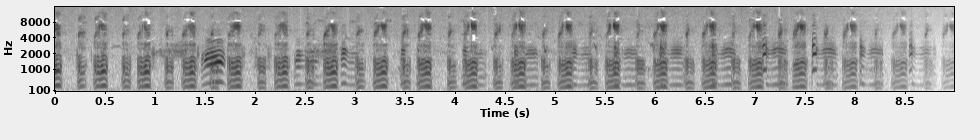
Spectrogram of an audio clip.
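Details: Pair of paradise shelducks calling close by, a mallard in the background; rapid, steady series of harsh nasal honking notes, about two per second, continuing throughout.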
